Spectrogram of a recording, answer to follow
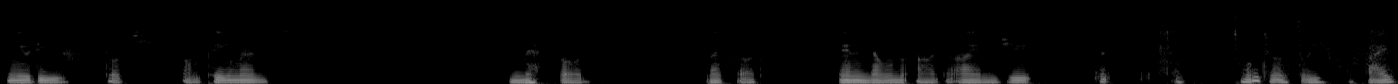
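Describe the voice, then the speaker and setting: A man talking himself through a coding tutorial, thinking aloud with frequent pauses and fillers. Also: low voice, vocal fry, warm tone, no room sound, low-quality recording. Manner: thinking aloud, many ums and restarts. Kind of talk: casual screen-recorded coding walkthrough.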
